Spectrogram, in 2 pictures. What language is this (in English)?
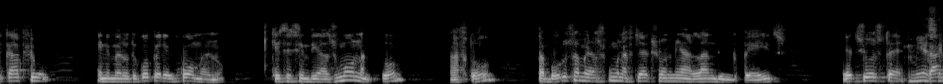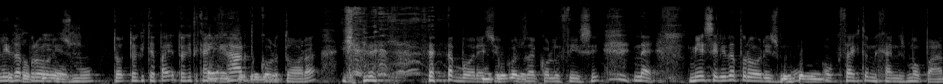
Greek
